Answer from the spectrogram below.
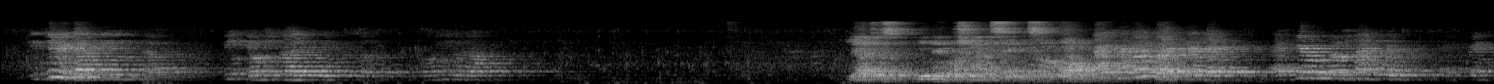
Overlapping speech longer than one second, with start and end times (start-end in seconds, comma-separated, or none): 9.4-11.0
